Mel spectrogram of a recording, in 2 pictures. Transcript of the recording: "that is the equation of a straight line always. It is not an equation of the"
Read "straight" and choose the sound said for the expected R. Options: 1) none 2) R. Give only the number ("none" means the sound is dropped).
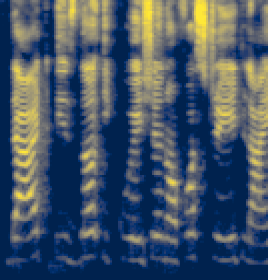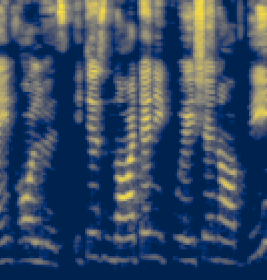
2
